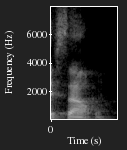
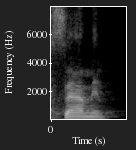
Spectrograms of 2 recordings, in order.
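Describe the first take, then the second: First: "Salmon" said SOW-min; own salmon pronunciation. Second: "Salmon" said SAM-in, silent L; others' salmon pronunciation. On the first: Streamer showing how he himself says it, own pronunciation. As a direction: say "Salmon" with an ow in the first syllable. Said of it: "I say". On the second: Streamer showing how other people say it, standard pronunciation. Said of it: "people be like". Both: Shown as a demonstration.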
